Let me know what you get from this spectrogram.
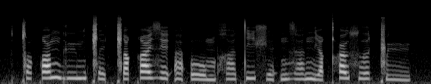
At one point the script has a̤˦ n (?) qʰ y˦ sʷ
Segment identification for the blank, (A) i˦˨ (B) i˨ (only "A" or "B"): B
